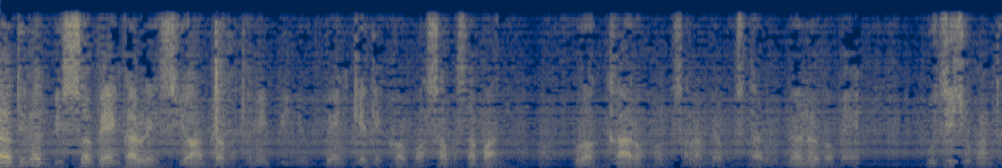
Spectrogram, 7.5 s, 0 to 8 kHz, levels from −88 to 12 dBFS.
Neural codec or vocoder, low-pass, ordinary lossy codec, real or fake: vocoder, 24 kHz, 100 mel bands, Vocos; 7.2 kHz; none; fake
